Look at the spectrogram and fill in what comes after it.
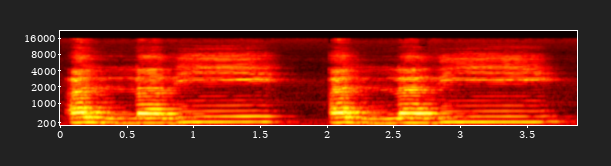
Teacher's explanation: یہ یا مدہ ہے، یا ساکن ہو، یا ساکن کا مطلب یہ ہے کہ یا بنی ہوئی ہو ایسے اور اس کے اوپر دال کی شکل ہو، جزم کی شکل ہو، تو اس کو یا ساکن کہتے ہیں۔ اس سے پہلے جب زیر آ جائے گی تو اس کو یا مدہ کہتے ہیں، اور اس کو ایک الف کی مقدار لمبا کریں گے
